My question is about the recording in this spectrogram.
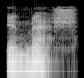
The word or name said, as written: enmesh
